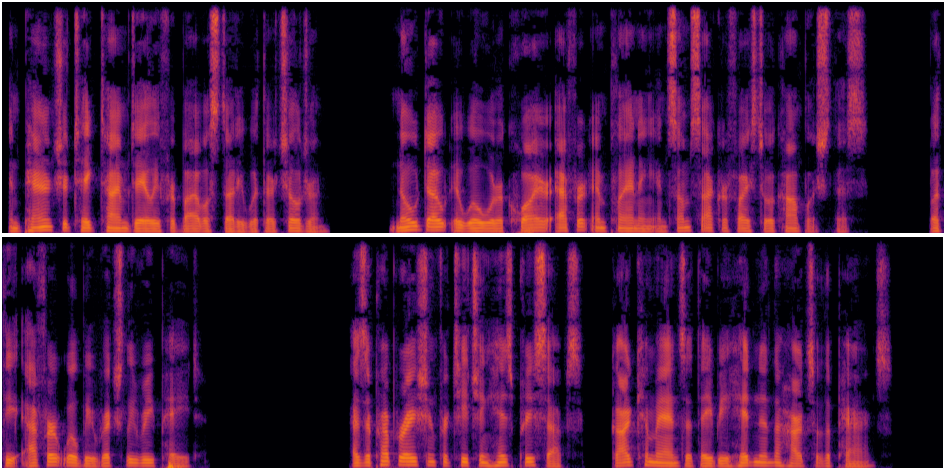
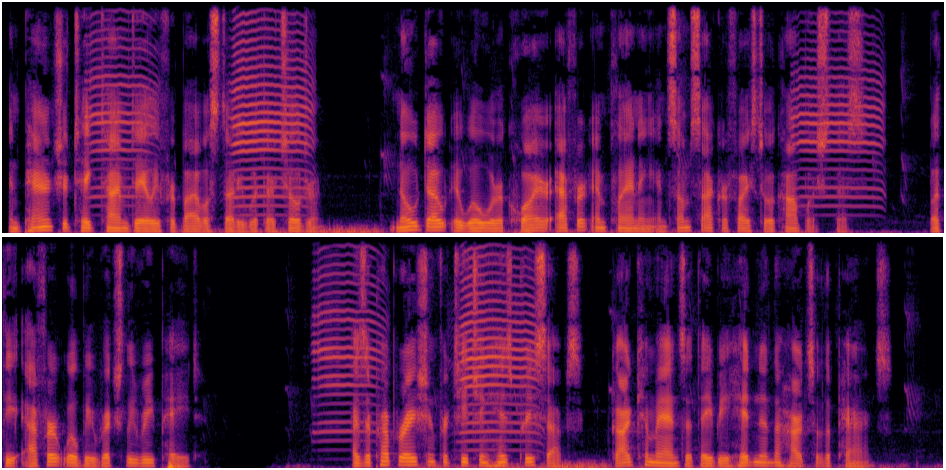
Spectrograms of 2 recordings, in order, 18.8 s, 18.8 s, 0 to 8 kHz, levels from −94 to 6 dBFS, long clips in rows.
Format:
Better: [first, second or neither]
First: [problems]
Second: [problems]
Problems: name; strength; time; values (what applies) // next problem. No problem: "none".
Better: first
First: none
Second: background sound (Livestock, farm animals, working animals); 11 dB below the speech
